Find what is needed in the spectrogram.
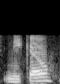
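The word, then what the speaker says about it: Niko: It's Nico, that's N-I-K-O,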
